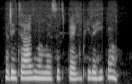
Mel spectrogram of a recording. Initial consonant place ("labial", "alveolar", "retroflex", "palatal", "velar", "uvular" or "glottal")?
alveolar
